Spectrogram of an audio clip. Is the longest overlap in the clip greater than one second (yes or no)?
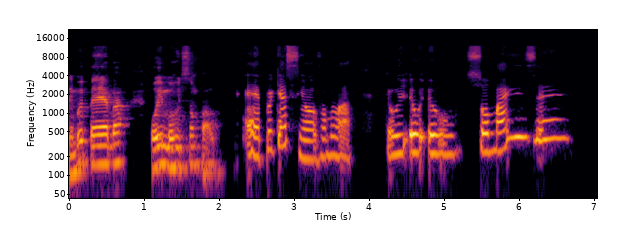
no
